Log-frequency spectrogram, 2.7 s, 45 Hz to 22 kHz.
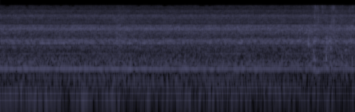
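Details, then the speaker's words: Water pump being primed while a foot valve is fitted, drawing water up the suction line, which took about 13–14 seconds: a steady motor whir with a hollow, airy rush and a faint tone while still running dry, before the water arrives. "jadi air tadi itu dihisap dari bawah sini Hai dari bawah sini terus naik ke sini"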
